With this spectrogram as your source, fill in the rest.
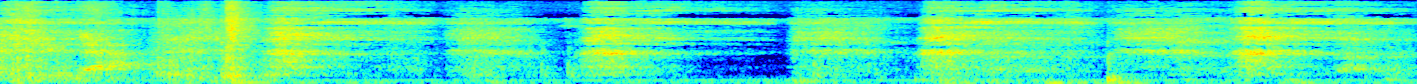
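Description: Heavy, ragged breathing with repeated gasps and snorts after exertion during a tour of an old brothel in Deadwood, close and uneven in rhythm with background room noise.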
